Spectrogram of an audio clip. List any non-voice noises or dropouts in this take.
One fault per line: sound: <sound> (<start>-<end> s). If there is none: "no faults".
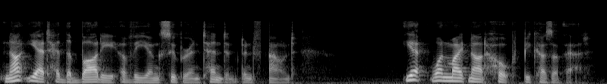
sound: dropout (2.6-2.7 s)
